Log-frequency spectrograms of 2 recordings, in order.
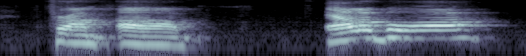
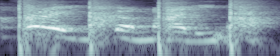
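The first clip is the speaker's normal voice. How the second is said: loud praise; 8 dB louder than usual. Real, not acted. Preacher exclaims praise.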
